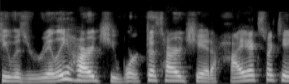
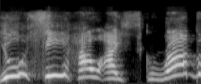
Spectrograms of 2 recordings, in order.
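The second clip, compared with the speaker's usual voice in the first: mock angry yell, high and drawn out; 10 semitones higher, 5 dB louder than usual. Retelling a former boss at the sink: imitating someone screaming. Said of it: "she would, like, scream at me".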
